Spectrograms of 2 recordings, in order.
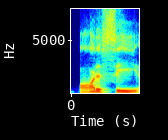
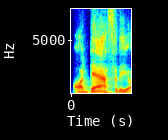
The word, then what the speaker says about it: Odyssey: Odyssey, I think that's how you say it. Odyssey, not Audacity. Audacity is a software platform, but Odyssey is big.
